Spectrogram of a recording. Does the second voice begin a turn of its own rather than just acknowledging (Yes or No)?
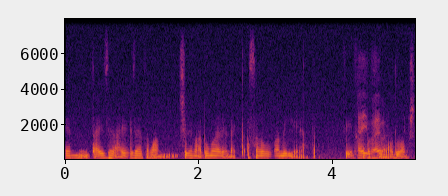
Yes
